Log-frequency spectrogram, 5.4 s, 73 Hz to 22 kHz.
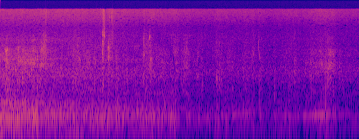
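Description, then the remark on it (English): A pickup truck's engine rumbles, then gradually fades as it drives off down quiet West 20th Street on a Sunday around 11 o'clock, with a low, steady motor drone and faint outdoor wind noise. “All right, here's this guy with his pickup truck. I wonder what the hell he's doing.”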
